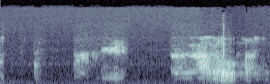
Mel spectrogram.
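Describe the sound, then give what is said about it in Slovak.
A listener's phone call connects on a call-in broadcast, and a thin, band-limited voice comes over the line in short bursts, tinny and muffled. “No ale e, to povieme potom, e, keď zdvihneme telefón.”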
